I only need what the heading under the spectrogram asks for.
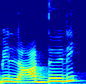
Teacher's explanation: دال کی آواز کو ہلا کر پڑھا جائے گا، اور یہاں با ساکن ہے، وقف بھی کر رہے ہیں تو یہاں بھی کلکلا ہوگا فَلْيَكْتُبْ۔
